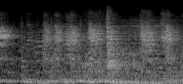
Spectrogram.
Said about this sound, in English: So males could add that and do it three or four times, and that would be a longer and more complex song that a female zebra finch would be particularly sensitive to and would really like.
